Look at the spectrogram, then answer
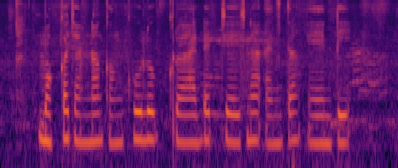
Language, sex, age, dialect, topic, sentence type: Telugu, female, 18-24, Utterandhra, agriculture, question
